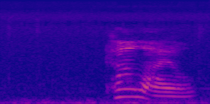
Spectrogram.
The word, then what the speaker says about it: Carlisle: Carlisle. Carlisle. There we go. It looks like it's spelled Carlisle or whatever, but it's spelled Carlisle.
